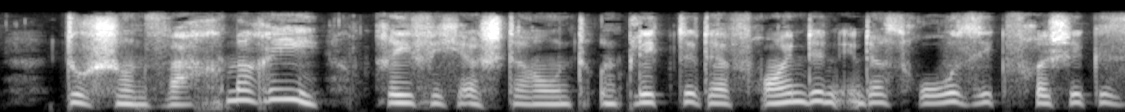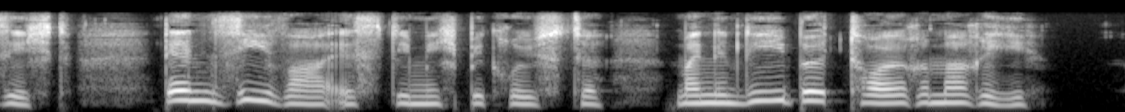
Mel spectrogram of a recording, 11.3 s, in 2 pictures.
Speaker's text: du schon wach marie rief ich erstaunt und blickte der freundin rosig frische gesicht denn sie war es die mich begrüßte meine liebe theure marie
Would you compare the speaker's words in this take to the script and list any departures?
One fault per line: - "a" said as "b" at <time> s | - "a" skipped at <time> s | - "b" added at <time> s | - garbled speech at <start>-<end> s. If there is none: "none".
- "in das" added at 4.2 s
